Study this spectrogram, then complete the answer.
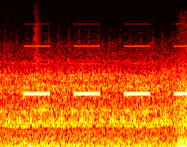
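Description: Reversing beeps from a delivery truck in the BeamNG driving game, Italy career mode: four evenly spaced electronic tones, each about half a second, repeating steadily over a constant low engine rumble.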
